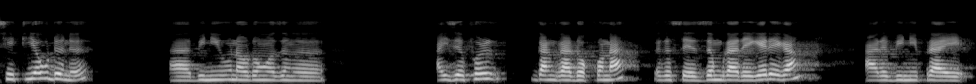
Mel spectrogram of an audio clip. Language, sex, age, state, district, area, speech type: Bodo, female, 30-45, Assam, Kokrajhar, rural, spontaneous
